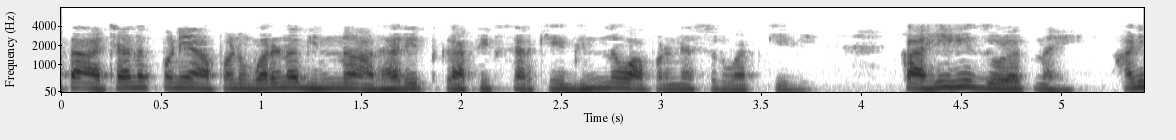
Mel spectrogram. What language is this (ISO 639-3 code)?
mar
